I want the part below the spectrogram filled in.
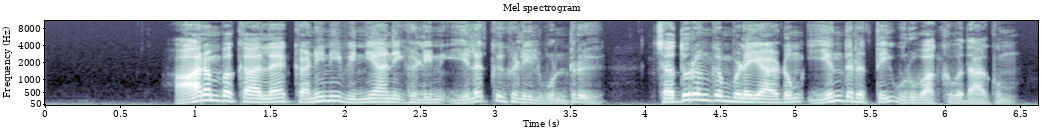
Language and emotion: Tamil, neutral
